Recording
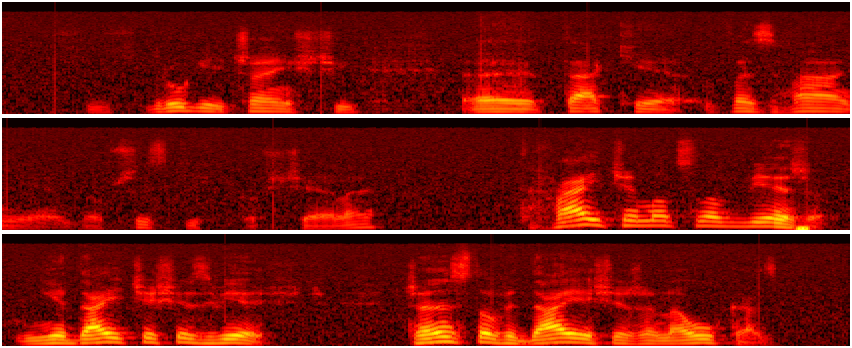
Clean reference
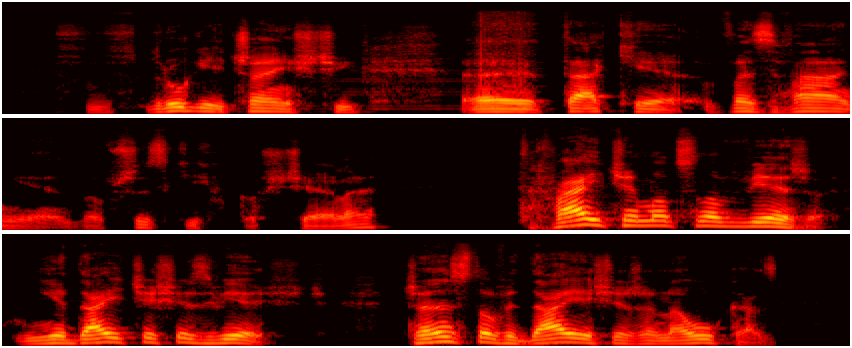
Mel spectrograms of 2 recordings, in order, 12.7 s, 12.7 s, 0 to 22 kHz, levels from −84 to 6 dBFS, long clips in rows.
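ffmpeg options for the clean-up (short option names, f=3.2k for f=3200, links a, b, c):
-filter_complex "[0:a]adeclick=t=4,asplit=3[a][b][c];[a]afade=t=out:st=8.21:d=0.02[d];[b]highpass=f=140:w=0.5412,highpass=f=140:w=1.3066,afade=t=in:st=8.21:d=0.02,afade=t=out:st=8.33:d=0.02[e];[c]afade=t=in:st=8.33:d=0.02[f];[d][e][f]amix=inputs=3:normalize=0,afwtdn=0.0028,asetnsamples=n=441:p=0,asendcmd='8.11 volume volume -5dB',volume=0dB"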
